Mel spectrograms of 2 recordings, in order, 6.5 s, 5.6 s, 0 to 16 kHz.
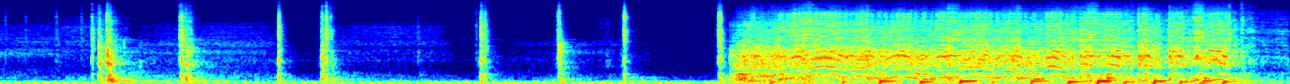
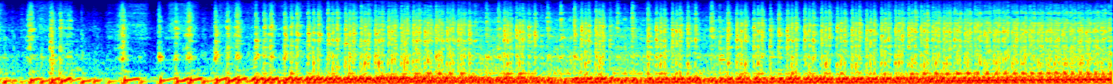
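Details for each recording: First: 1962 Hillman Minx abandoned 40 years, intake removed, fed with carb cleaner and gasoline: several slow uneven cranks, then it catches and runs lumpy before dying; fires readily on carb cleaner but runs badly on gasoline. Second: 1962 Hillman Minx, parked 40 years, warm after revving: catches after a few cranking chuffs then runs steadily with firm low throb; running normally but needs carburetor work, oil not yet reaching top end.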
